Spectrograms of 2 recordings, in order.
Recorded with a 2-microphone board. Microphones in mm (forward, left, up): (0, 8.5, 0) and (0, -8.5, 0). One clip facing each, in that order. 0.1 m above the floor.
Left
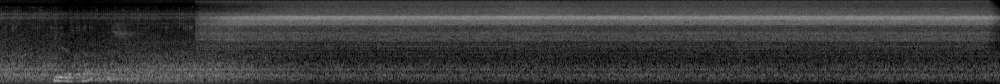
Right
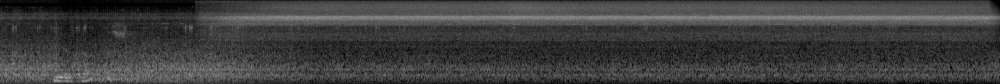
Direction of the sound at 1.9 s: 10° left (ahead or behind).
